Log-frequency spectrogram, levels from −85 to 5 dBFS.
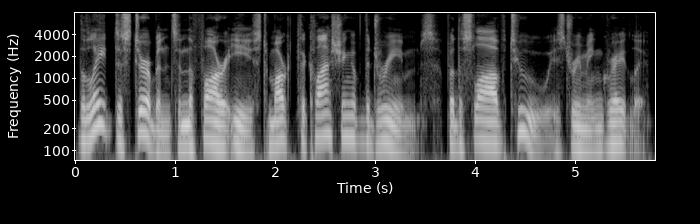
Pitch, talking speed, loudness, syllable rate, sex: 120 Hz, 205 wpm, -18 LUFS, 4.9 syllables/s, male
